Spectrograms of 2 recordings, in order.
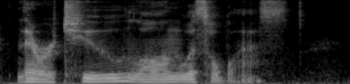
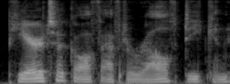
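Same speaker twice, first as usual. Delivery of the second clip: ordinary delivery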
